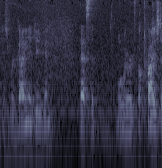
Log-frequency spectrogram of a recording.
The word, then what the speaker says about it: Regina Dugan: Here's Regina, or also known as, actually, I think the correct pronunciation is Regina Dugan.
